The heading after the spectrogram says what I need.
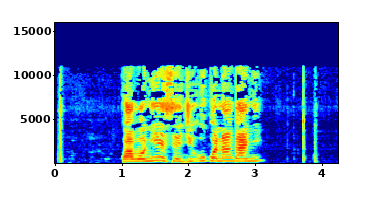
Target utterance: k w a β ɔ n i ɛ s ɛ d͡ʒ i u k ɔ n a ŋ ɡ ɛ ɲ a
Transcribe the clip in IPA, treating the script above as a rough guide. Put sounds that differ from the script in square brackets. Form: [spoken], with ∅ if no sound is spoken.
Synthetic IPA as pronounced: k w a β ɔ n i ɛ s ɛ d͡ʒ i u k ɔ n a ŋ ɡ [a] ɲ [i]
